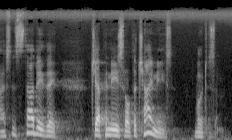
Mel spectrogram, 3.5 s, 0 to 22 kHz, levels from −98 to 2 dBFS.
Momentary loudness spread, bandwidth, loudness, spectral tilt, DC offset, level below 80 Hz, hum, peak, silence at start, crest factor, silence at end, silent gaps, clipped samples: 12 LU; 17.5 kHz; -25 LUFS; -4 dB/octave; under 0.1%; -58 dBFS; none; -10 dBFS; 0 s; 16 dB; 0 s; none; under 0.1%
